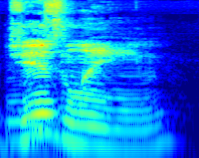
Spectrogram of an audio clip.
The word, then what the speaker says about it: Ghislaine: So, I've seen that it was actually a warehouse where Epstein and Ghislaine, because that's how you pronounce her name, Ghislaine Maxwell used to store people as like a halfway house.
